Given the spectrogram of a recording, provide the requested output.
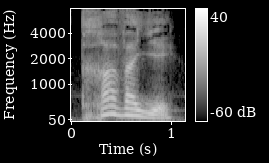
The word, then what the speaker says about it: travailler: Okay, remember when you've got this E and then double L here and the vowel after. Y. Travailler. Travailler.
